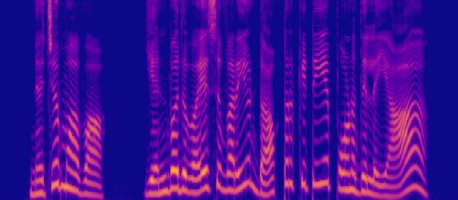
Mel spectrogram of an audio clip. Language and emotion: Tamil, surprised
